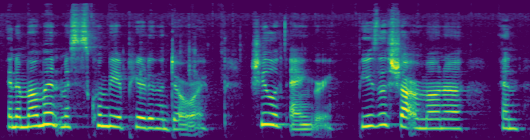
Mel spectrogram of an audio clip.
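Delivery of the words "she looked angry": ordinary delivery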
